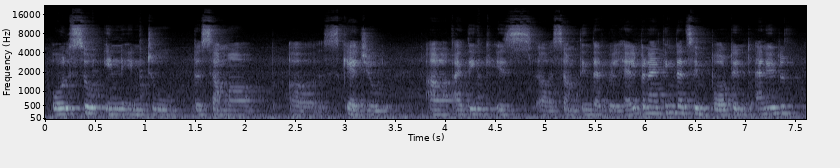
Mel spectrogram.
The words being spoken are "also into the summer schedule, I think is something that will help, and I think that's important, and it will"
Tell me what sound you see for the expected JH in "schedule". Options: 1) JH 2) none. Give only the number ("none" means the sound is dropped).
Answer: 1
